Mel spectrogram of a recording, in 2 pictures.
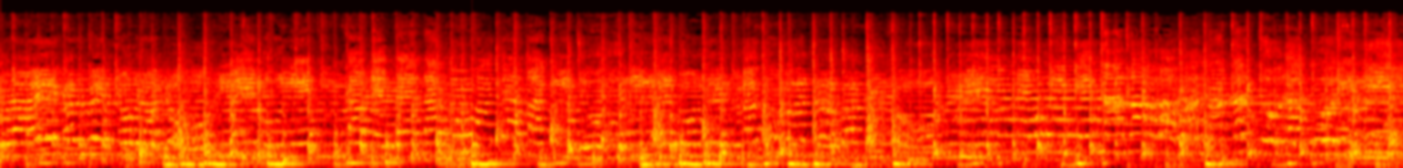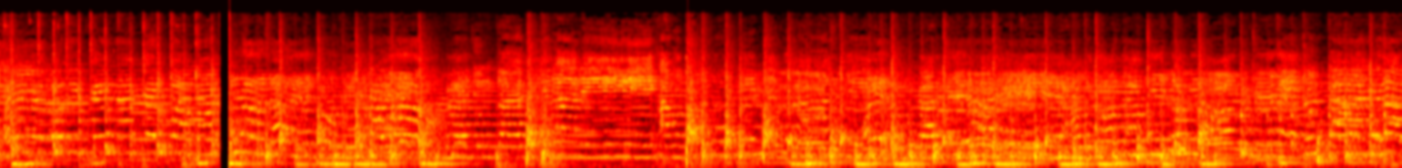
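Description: Live dholak barrel drum played in a fast steady rhythm, with harmonium and singing over it: Indian folk dance music.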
